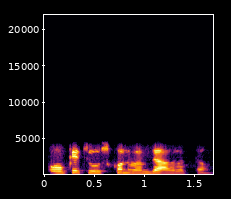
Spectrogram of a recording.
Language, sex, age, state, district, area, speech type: Telugu, female, 18-30, Telangana, Medchal, urban, conversation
